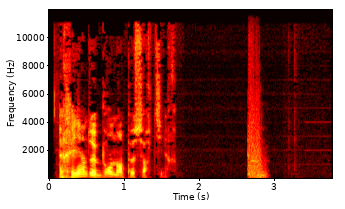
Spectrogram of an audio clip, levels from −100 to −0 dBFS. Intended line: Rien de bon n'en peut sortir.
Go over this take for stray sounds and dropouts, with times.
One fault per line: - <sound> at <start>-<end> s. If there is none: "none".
- cough at 2.6-3.0 s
